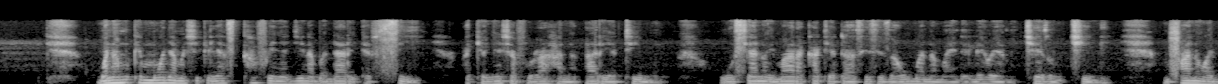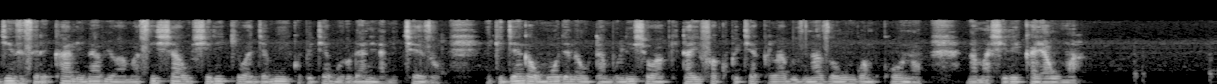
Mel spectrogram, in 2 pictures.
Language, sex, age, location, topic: Swahili, male, 18-24, Kisumu, government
